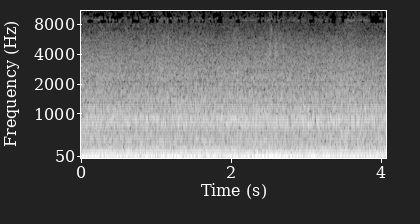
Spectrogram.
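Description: Heavy truck's diesel engine running steadily as it climbs a mountain grade, with steady road and wind noise over it.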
